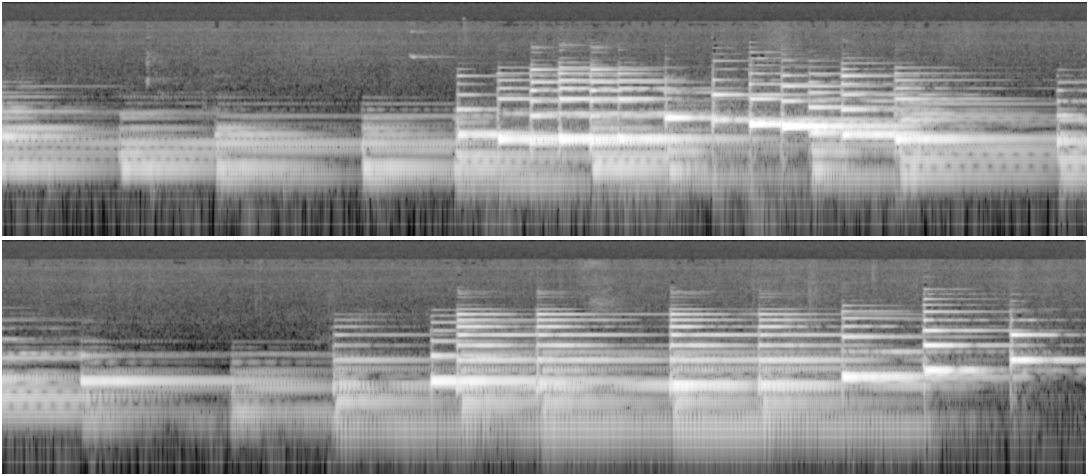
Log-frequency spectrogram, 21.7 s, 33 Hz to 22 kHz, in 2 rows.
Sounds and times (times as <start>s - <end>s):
Music: 0.0s - 21.6s.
